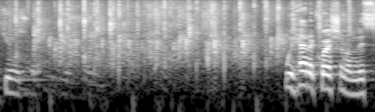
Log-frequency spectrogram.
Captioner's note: applause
